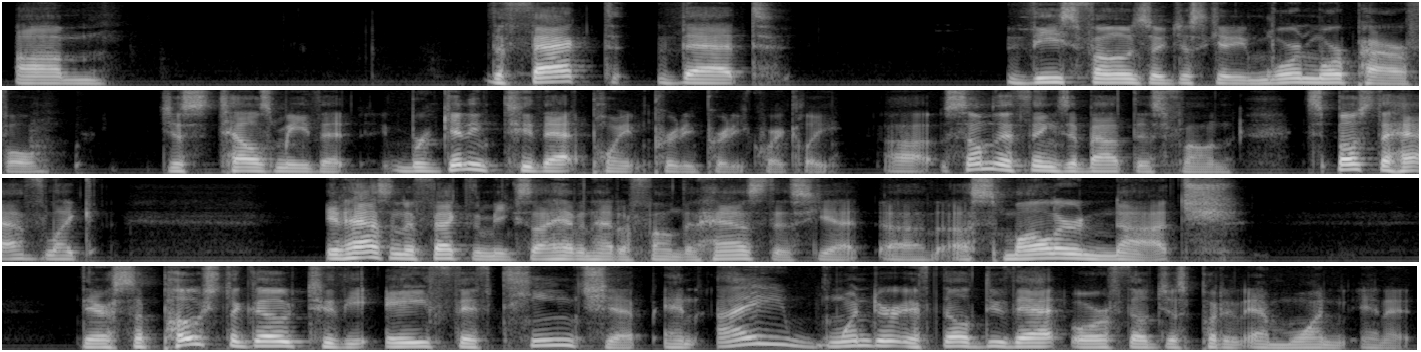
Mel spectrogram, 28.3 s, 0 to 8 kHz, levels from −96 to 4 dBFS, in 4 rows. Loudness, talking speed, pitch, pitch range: -23 LUFS, 170 wpm, 125 Hz, 105-150 Hz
